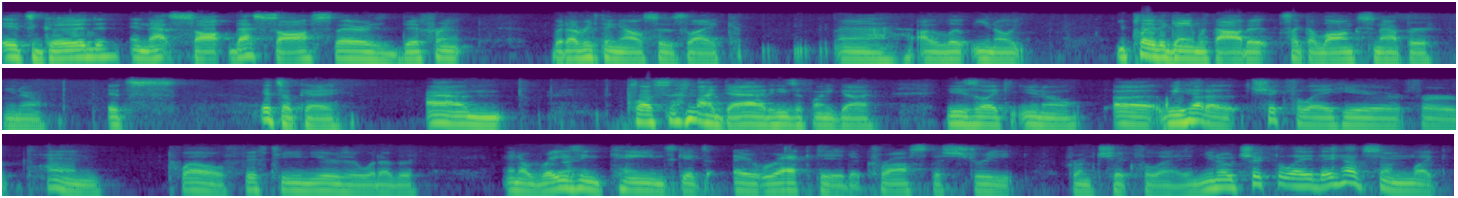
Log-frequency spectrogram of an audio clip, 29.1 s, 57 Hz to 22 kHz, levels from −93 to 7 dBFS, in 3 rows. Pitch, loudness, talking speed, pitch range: 100 Hz, -21 LUFS, 175 wpm, 90-110 Hz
